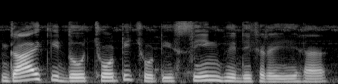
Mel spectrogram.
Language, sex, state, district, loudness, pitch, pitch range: Hindi, male, Jharkhand, Garhwa, -19 LUFS, 160 Hz, 140-180 Hz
